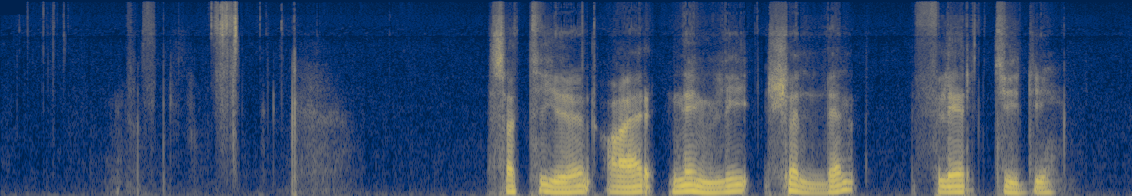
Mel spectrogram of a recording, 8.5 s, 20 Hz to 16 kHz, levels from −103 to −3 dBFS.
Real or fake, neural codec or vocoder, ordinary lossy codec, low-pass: fake; codec, 44.1 kHz, 2.6 kbps, SNAC; Opus, 16 kbps; 14.4 kHz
